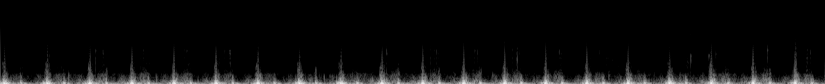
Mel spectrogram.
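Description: Strong, regular, low thumping heartbeats over a muffled rumbling background, recorded with pressure against the chest; heart sounds.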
